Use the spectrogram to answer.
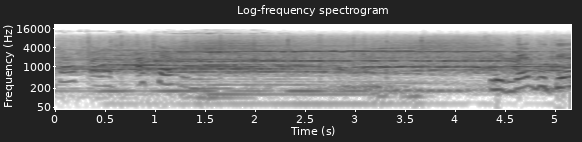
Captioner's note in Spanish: Aplausos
